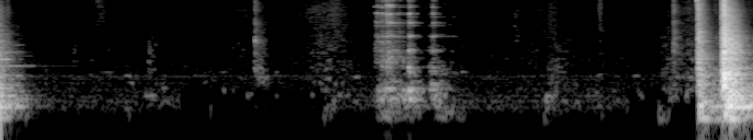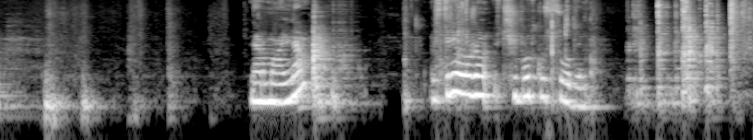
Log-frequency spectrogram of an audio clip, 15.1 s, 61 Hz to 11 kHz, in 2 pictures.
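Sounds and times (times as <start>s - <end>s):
glass dishware clinking: 3.8s - 4.6s.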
